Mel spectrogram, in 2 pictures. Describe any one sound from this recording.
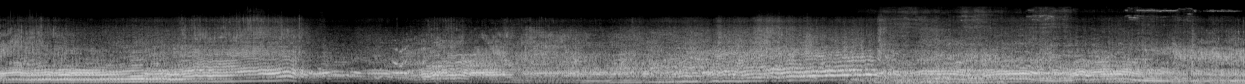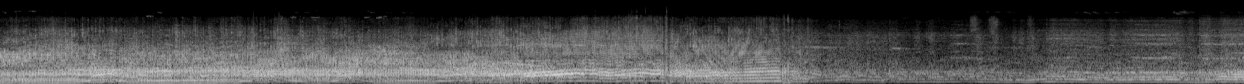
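A rally car engine revs hard and roars past nearby.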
